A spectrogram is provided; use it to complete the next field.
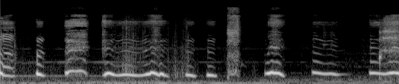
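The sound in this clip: Frightened whimpering and crying fill a room: many short, broken wails with wavering, quivering pitch, rising and falling, separated by brief gasping pauses.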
